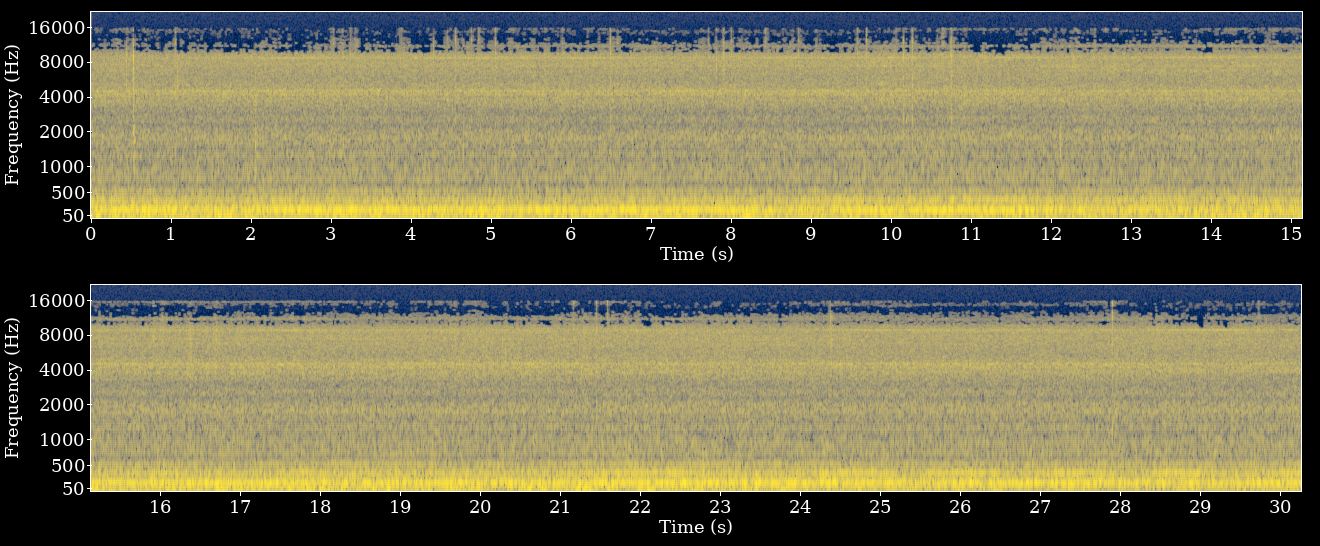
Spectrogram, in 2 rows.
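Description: Airbus A320 turbofan engines at low taxi thrust heard from inside the cabin: a steady, even hum with a low rumble beneath it as the airliner taxis.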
